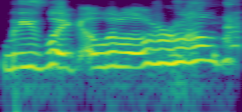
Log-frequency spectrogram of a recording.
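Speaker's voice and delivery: half-laughing through the words. Real, not acted. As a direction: voice cracking with laughter. Laughing while retelling the stabbing.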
